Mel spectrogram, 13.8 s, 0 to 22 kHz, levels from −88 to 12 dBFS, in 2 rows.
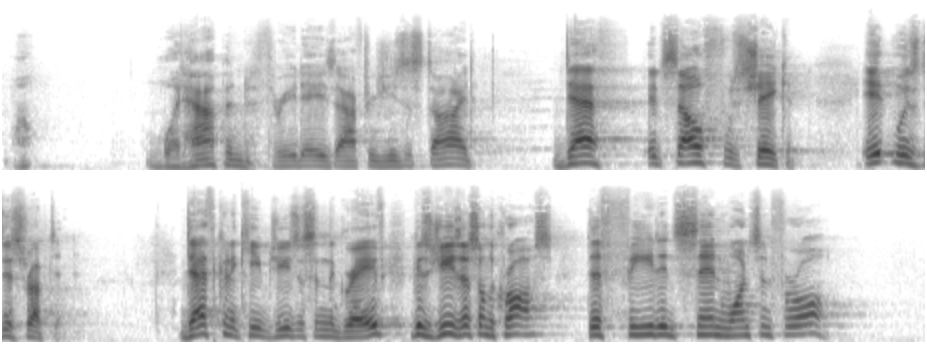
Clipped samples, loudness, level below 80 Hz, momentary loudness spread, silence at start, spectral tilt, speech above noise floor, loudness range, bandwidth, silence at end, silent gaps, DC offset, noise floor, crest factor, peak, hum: under 0.1%; -22 LUFS; -72 dBFS; 15 LU; 0.1 s; -2.5 dB/octave; 51 dB; 8 LU; 15.5 kHz; 0.75 s; none; under 0.1%; -74 dBFS; 22 dB; -2 dBFS; none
